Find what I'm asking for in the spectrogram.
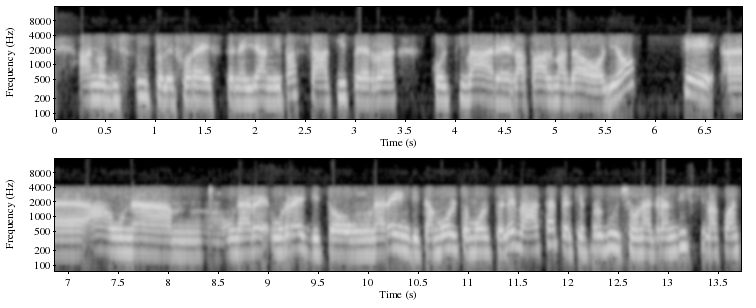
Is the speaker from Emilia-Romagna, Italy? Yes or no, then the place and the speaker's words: no; Bussolengo, Veneto, Italy; born there; Io sono nata a Verona, cioè a Bussolengo ovviamente, ma per caso, per cui comunque ho un legame forte con Verona perché i miei nonni sono sempre stati a Verona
